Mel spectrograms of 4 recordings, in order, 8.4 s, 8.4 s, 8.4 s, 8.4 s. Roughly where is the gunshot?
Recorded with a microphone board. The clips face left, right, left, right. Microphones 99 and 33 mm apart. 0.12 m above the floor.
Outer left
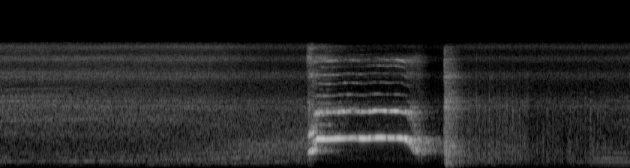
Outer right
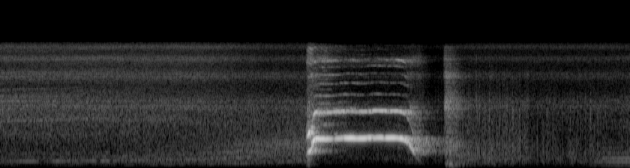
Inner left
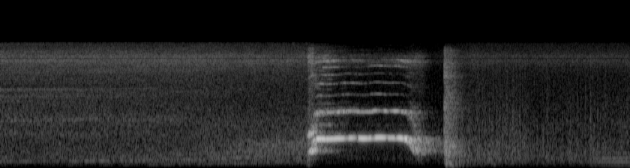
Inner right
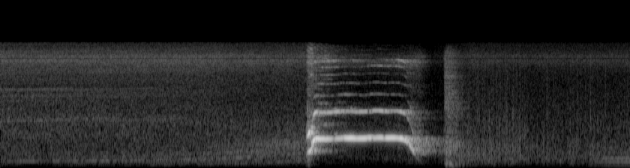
Left.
